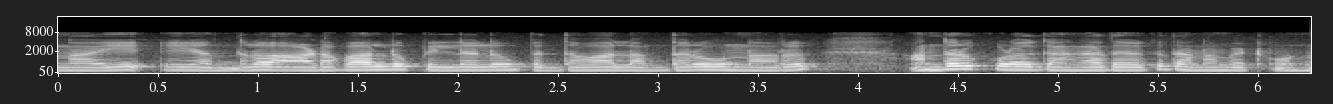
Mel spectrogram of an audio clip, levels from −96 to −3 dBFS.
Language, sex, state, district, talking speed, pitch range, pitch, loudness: Telugu, female, Andhra Pradesh, Chittoor, 135 wpm, 160-175 Hz, 165 Hz, -18 LUFS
